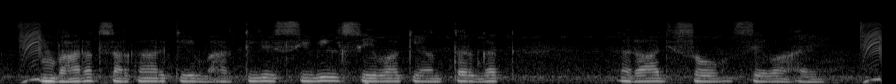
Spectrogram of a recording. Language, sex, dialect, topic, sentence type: Magahi, male, Southern, banking, statement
